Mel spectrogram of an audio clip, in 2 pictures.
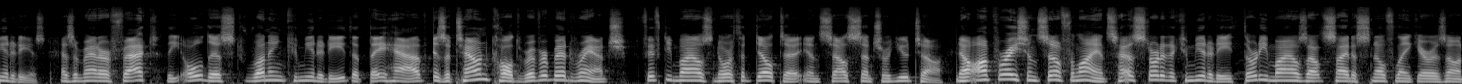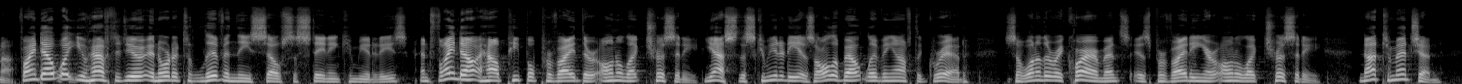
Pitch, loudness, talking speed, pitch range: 165 Hz, -22 LUFS, 185 wpm, 145-185 Hz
